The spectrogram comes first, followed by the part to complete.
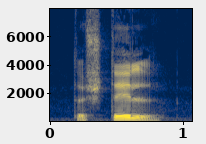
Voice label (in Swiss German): "stell", alsace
